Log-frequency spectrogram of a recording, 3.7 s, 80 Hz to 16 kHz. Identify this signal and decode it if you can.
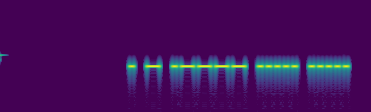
Morse code, heard as a keyed tone, about 29 wpm, 700 Hz. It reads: ET155
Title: Five Challenging Letter-Number Combinations 28wpm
